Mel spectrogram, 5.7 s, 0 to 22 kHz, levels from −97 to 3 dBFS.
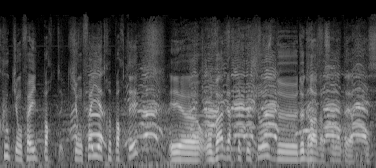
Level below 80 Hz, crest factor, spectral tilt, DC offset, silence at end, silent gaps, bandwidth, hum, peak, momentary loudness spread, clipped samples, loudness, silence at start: -54 dBFS; 16 dB; -5 dB/octave; under 0.1%; 0 s; none; 14.5 kHz; none; -8 dBFS; 8 LU; under 0.1%; -25 LUFS; 0 s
